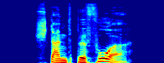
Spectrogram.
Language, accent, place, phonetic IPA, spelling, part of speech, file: German, Germany, Berlin, [ʃtant bəˈfoːɐ̯], stand bevor, verb, De-stand bevor.ogg
- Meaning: first/third-person singular preterite of bevorstehen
